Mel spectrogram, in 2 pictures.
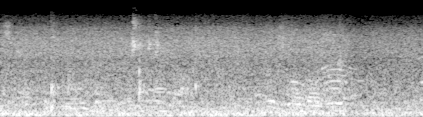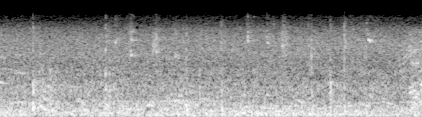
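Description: Tennis ball struck by rackets a few times in a doubles rally, sharp hits over a steady background of outdoor noise and distant voices.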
